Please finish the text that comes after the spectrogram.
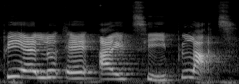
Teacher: L is a voiced alveolar lateral. So the voiceless bilabial plosive and the voiced alveolar lateral come together. Now this voiced alveolar lateral on its own is voiced, and P is voiceless. · Now this voiced alveolar lateral on its own is voiced, and P is voiceless. Okay, but when P and L come together, the L loses its voice nature and becomes voiceless. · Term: devoicing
